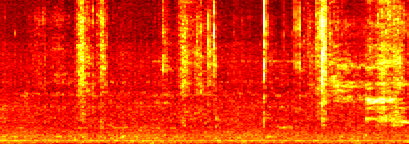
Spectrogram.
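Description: A steady low hum with a few faint, soft clicks from the membrane keys of a Schneider EOCR motor protection relay being pressed to step through its settings.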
